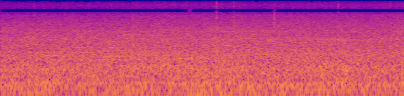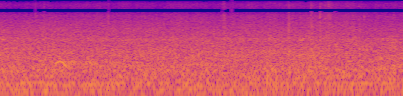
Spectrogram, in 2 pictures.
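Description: Backstroke swimmers splashing through a race in a pool, heard as a steady, even wash of water noise.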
